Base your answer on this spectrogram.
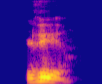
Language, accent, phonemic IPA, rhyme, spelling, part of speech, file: French, France, /lə.vyʁ/, -yʁ, levure, noun, LL-Q150 (fra)-levure.wav
- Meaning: 1. yeast 2. leavening (agent)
